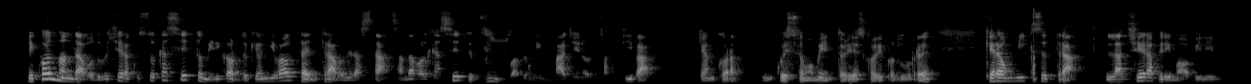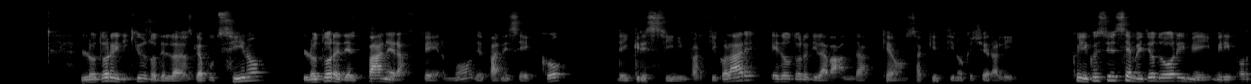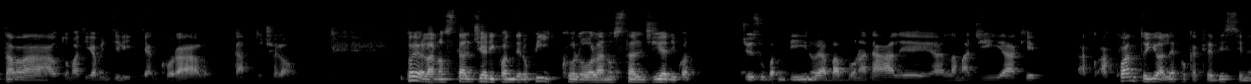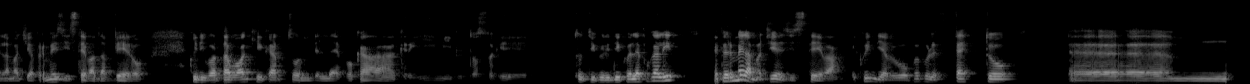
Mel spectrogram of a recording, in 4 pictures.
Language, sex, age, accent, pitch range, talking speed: Italian, male, 30-49, native, 105-165 Hz, 170 wpm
